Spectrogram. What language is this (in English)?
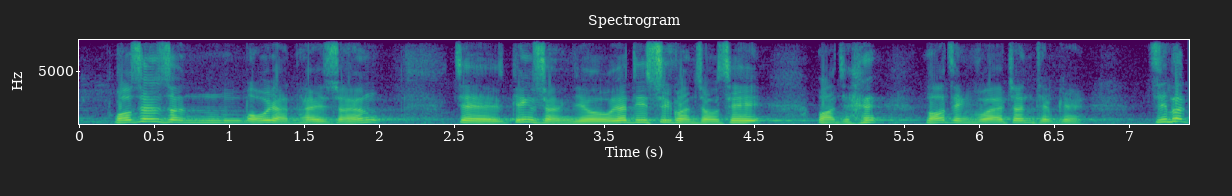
Cantonese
